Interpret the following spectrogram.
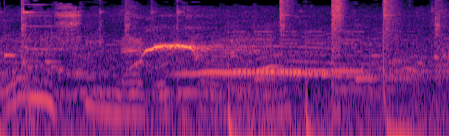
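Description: A young child crying, a high wail that rises and falls in pitch, over background music.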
